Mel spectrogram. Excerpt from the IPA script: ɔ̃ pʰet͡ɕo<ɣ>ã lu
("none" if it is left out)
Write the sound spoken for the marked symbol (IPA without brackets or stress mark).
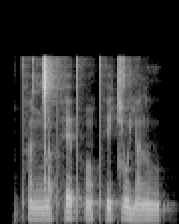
j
